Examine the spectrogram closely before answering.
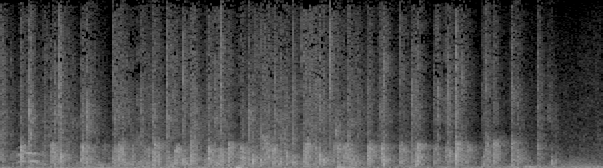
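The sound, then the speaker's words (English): An audience applauds at a poetry reading event. Dense, sustained clapping from many hands holds a steady level for the whole stretch, with no voices standing out. “But my heartfelt thanks to all of you for coming out. Give yourselves a hand.”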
